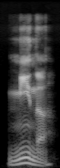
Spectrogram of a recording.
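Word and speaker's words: мина: It turns out to be mina. Excellent. We chewed down the pronunciation of soft pu bm m to an ideal state.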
